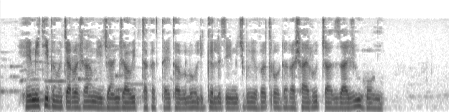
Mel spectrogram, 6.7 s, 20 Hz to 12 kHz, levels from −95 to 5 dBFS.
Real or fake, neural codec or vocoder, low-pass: real; none; 7.2 kHz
